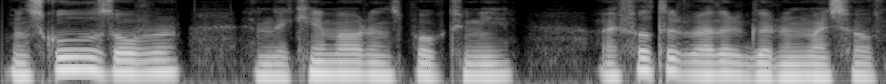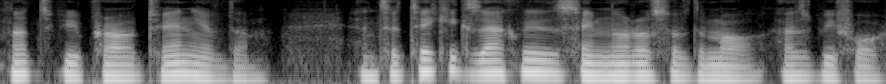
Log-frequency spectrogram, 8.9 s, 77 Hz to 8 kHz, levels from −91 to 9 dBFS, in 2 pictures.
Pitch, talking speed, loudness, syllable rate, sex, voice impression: 125 Hz, 265 wpm, -17 LUFS, 6.6 syllables/s, male, masculine, adult-like, slightly soft, sincere, slightly calm, slightly sweet, kind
